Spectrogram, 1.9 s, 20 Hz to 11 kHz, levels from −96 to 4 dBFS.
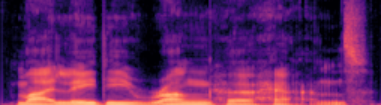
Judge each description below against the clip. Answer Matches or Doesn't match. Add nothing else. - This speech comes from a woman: Doesn't match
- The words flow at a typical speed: Matches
